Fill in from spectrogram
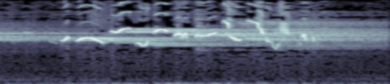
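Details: Oriental magpie-robin (kacer) in vigorous lure song meant to stir other kacer: a loud, fluid run of rising and falling whistled notes and quick trills lasting about two seconds, ringing over a quiet background.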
